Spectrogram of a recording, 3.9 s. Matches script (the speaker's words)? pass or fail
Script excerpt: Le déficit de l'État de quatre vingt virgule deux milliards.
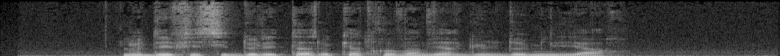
pass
